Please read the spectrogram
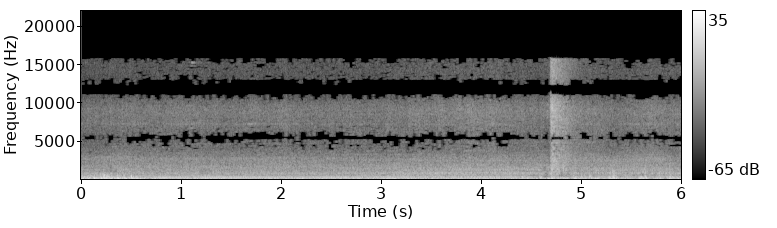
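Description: Recycling truck's engine running with a steady low rumble and a humming tone, as the truck moves off slowly on wet, snowy pavement. A brief hiss comes about three-quarters of the way through.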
